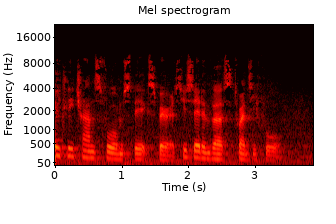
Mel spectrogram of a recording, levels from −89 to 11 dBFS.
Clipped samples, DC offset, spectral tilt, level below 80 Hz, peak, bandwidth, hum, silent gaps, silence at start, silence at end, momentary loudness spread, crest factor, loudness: under 0.1%; under 0.1%; -4.5 dB/octave; -68 dBFS; -24 dBFS; 10.5 kHz; none; none; 0 s; 0 s; 9 LU; 20 dB; -43 LUFS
